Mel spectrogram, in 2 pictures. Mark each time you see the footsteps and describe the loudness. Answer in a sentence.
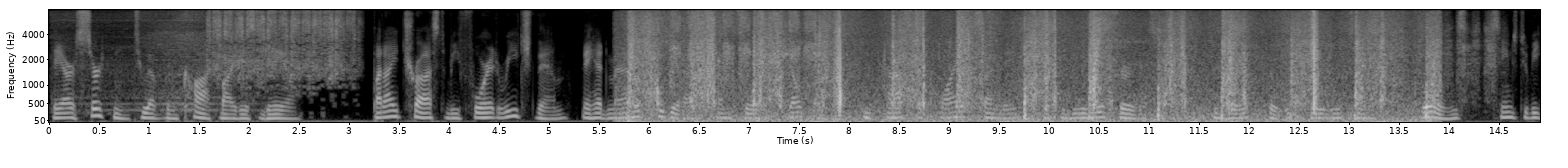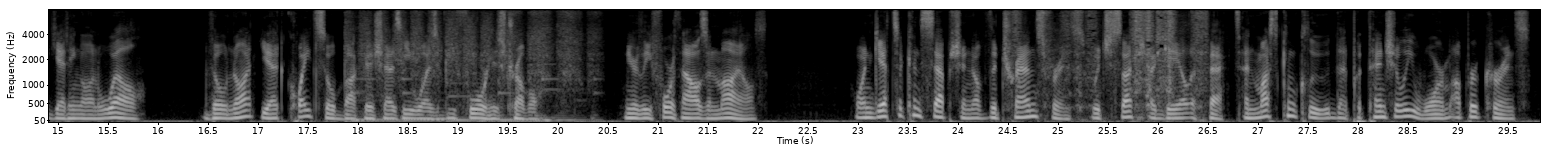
You can hear the footsteps from 5.6 to 13.9 s, at a steady volume.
